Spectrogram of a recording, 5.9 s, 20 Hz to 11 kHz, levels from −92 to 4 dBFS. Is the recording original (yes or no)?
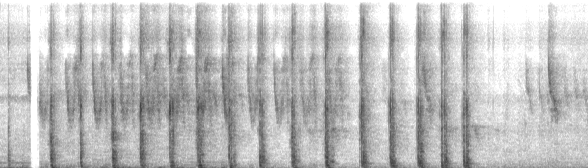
no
